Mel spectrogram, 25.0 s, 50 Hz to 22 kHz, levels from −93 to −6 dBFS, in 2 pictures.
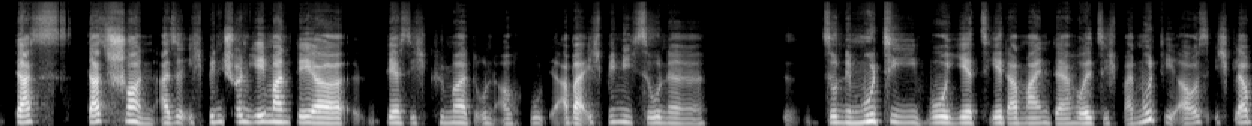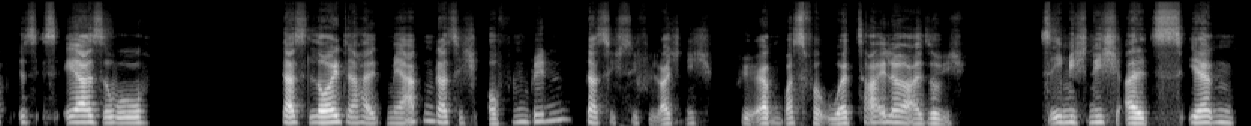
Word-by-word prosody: Das 195 - +5 0.2
das - - +7
schon. 195 -10 +5
Also, 170 +1 -1
ich 180 0 -12
bin 195 +2 -5
schon 200 0 0
jemand, 195 0 +6
der 170 -3 +7 0.4
der 175 0 +3
sich 170 -1 -15
kümmert 175 -1 -2
und 160 -3 -15
auch 150 +1 -15
gut, 165 0 -14
aber 165 0 +2
ich 180 +1 -13
bin 195 +1 -8
nicht 190 -4 -7
so 170 +1 -2
'ne 155 -2 -9 1.2
so 185 - +1
'ne 180 -1 -3
Mutti, 185 -3 +1
wo 180 +1 +4
jetzt 175 +1 +1
jeder 165 -2 +1
meint, 165 +1 -4
der 155 0 -4
heult 165 +1 +2
sich 155 +1 -16
bei 140 +2 -10
Mutti 220 - -3
aus. 165 +4 -6
Ich 180 +2 -14
glaube, 185 0 -1
es 190 0 -15
ist - - -13
eher 190 +1 +3
so 175 -1 -4 1.4
Das 175 0 +1
Leute 180 0 +3
halt 160 -2 -8
merken, 165 +8 -7
dass 180 -2 -4
ich 165 - -20
offen 170 +7 -12
bin, 235 +7 -12
dass 180 -3 -4
ich 165 - -23
sie 165 - -20
vielleicht 150 -1 -9
nicht 160 0 -23 0.2
für 155 - -14
irgendwas 160 +1 -3
verurteile. 165 +3 -4
Also, 150 +1 -5
ich - - -20 0.7
sehe 170 +6 -6
mich 185 -1 -7
nicht 190 +1 -8
als 160 0 0
irgendwas 180 -1 -1
175 Hz, 150 wpm, -23 LUFS, 160-190 Hz, 1.4 s, das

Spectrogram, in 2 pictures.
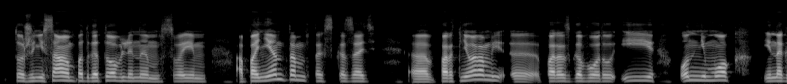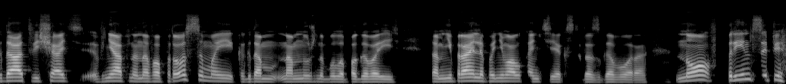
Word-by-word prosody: тоже 160 -1 -2
не 160 - -2
самым 185 +1 +4
подготовленным 160 -2 -1
своим 145 0 -3 0.3
оппонентом, 195 - +2
так 155 -2 -7
сказать, 150 -1 -3 0.3
а, 125 -1 +1
партнером 190 +9 +2
и 185 - -6
э, 130 0 -4
по 150 - +4
разговору. 150 0 -1
И 180 -1 -4 0.2
он 195 +2 -1
не 190 - -2
мог 190 0 -2
иногда 160 +2 +6
отвечать, 160 -1 +1
э, - - -10
внятно 155 +2 +3
на 140 0 0
вопросы 160 +9 -1
мои, 150 -6 -2
когда, 130 +2 -1
м, 130 -1 -6
нам 130 0 0
нужно 135 -1 -7
было 125 0 -3
поговорить. 125 -1 -1 0.3
Там 135 -1 0
неправильно 160 +2 +6
понимал 145 0 0
контекст 130 -4 -6
разговора. 115 -2 -5 0.3
Но 190 +7 +4
в - - -20
принципе 205 -2 -1
150 Hz, 150 wpm, -25 LUFS, 135-170 Hz, 0.3 s, иногда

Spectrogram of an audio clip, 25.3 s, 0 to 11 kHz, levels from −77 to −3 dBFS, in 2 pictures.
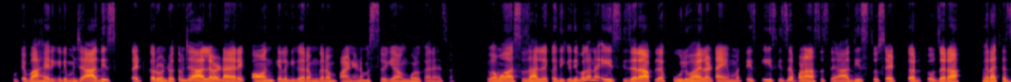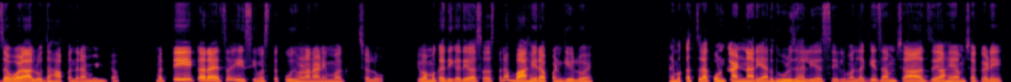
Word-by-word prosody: कुठे 170 0 -6
बाहेर 155 +1 +2
गेली 160 +1 -5
म्हणजे, 165 +5 -4
आधीच 185 +1 +4
सेट 170 0 -5
करून 180 0 +2
ठेवतो 175 +3 -3
म्हणजे 215 +1 0
आल्यावर 180 0 +6
डायरेक्ट 180 +1 +3
ऑन 180 +5 +3
केलं, 180 -1 -1
की 175 - -5
गरम-गरम 165 0 -2
पाणी 145 +1 -2
आणि 185 +2 -5
मस्त 165 0 -8
अंघोळ 150 -5 -3
करायचा 115 -2 -10 0.4
किंवा 170 +1 -1
मग 185 +1 +1
असं 170 +1 -5
झालेलं 160 -1 +2
कधी-कधी 170 +2 -2
बघा 225 +6 0
ना 245 - -1
एसी 175 -2 -2
जरा 165 -1 +6
आपल्या 160 +1 +1
कूल 170 -2 -2
व्हायला 150 -2 +3
टाईम 135 -2 0
मग 175 - -7
ते 180 - -5 0.2
एसीच 200 +4 -6
पण 200 - +2
असंच 155 -6 +1
आहे. 125 - -5
आधीच 140 +10 -2
तो 185 - -4
सेट 175 -1 0 0.2
करतो, 175 0 -1
जरा 155 -2 +5 0.3
घराच्या 150 +1 +1
जवळ 150 +2 +3
आलो 150 -3 +5
10-15 140 -1 -4
मिनिटं. 135 +4 -8 0.5
मग 200 - -2
ते 210 0 +8
करायचं 195 0 +5
एसी 180 -6 -3
मस्त 170 -1 -6
कूल 160 0 -3
होणार 155 -1 -1
आणि 150 0 0
मग 155 0 -5 0.3
चलो - - -7 0.4
किंवा 155 -1 -1
मग 165 +2 -2
कधी-कधी 165 0 0
असं 160 +1 0
असतं 165 - -10
ना 265 - +1
बाहेर 150 +1 +5
आपण 150 0 -1
गेलोय. 135 -2 -2 1.0
आणि 150 - -4
मग 165 - -2
कचरा 165 +1 +1
कोण 170 0 +1
काढणार 150 -1 +4
यार 145 0 0
धूळ 155 +1 -1
झाली 145 -2 -2
असेल 130 -1 -6
मग 150 +4 -6
लगेच 185 +3 -4
आमच्या 175 -1 +2
जे 170 0 0
आहे 160 +1 +2
आमच्याकडे 150 -2 -3
160 Hz, 195 wpm, -23 LUFS, 150-175 Hz, 1.0 s, ते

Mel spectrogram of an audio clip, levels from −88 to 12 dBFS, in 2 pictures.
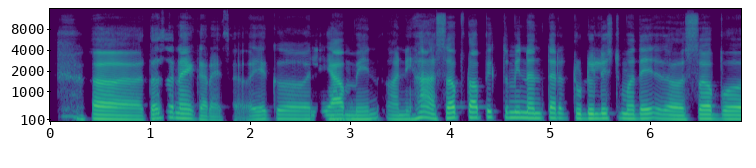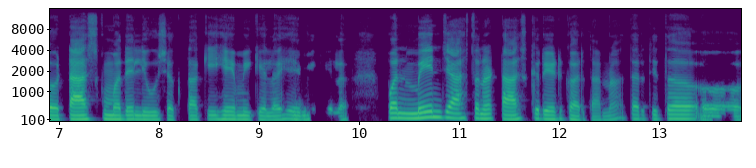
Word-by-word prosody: अ, 130 - +2
तसं 155 +5 -1
नाही 150 -2 +3
करायचं 105 -6 -8
एक 125 +3 -4
अ, 130 -1 -1
लिहा 130 +1 +1
मेन 125 +2 -2 0.2
आणि 125 +1 -2
हां, 165 +3 +1
सब 165 +5 +2
टॉपिक 175 +1 +1
तुम्ही 170 0 +1
नंतर 160 -1 +1
टू-डू-लिस्टमध्ये 150 -1 +1 0.2
अ, 125 -2 +3
सब 135 +1 +1 0.4
टास्कमध्ये 125 0 +3
लिहू 120 -1 0
शकता, 115 +1 -5
की 125 -1 -4
हे 125 0 +2
मी 120 0 -1
केलं, 110 -1 -3
हे 120 +1 -2
मी 115 - -5 0.2
केलं. 445 - -9 0.4
पण 160 -1 +4
मेन 185 +4 +4
जे 180 - 0
असतं 155 -1 0
ना, 145 - +3
टास्क 130 +3 +1
रीड 130 -1 0
करतांना, 110 +2 -6
तर 130 -1 -3
तिथं 125 -5 -1
130 Hz, 160 wpm, -24 LUFS, 120-150 Hz, 0.4 s, पण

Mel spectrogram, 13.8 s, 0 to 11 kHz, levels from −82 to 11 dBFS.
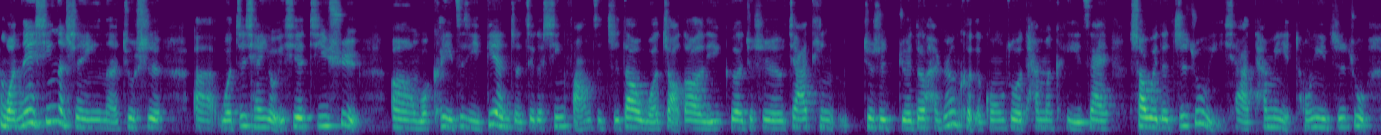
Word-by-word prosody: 我 205 - +9
内 295 +9 +5
心 340 +4 +1
的 310 - +3
声 225 -4 0
音 195 -1 0
呢， 165 -2 -5
就 205 +4 -1
是， 205 -1 +1 0.2
呃， 185 -2 -6
我 190 0 +2
之 240 +6 -2
前 220 -3 0
有 205 - +3
一 375 - 0
些 225 - +6
积 235 +3 -1
蓄， 365 +10 -1 0.3
呃， 205 -3 +1
我 180 - +3
可 200 +5 -2
以 200 - +3
自 230 - -4
己 185 -4 -3
垫 230 +4 +3
着 180 -3 -4
这 195 +4 -2
个 195 - -1
新 225 +4 -3
房 190 -5 -5
子， 185 - -8
直 185 +1 -3
到 215 +1 +5
我 175 -3 +1
找 170 - -1
到 195 -1 0
了 175 -2 +1
一 180 +1 0
个 190 +1 +2
就 185 - -6
是 185 -2 0
家 205 0 0
庭 205 -1 -7 0.3
就 435 - +1
是 400 -1 +2
觉 185 -1 +3
得 210 +1 +3
很 195 - -6
认 275 +4 -1
可 265 - -1
的 - - -6
工 190 +2 -4
作， 190 -1 +3
他 200 +1 -8
们 195 0 -4
可 365 - -9
以 330 - +1
再 190 - -1 0.2
稍 230 - +6
微 220 -1 +8
地 200 -1 +3
资助 245 +9 -2
一 - - -8
下。 165 - -5
他 165 - -8
们 215 -1 -1
也 - - -4
同 195 +3 -5
意 210 -1 +2
资助， 215 +1 -2
205 Hz, 315 characters per minute, -24 LUFS, 190-230 Hz, 0.3 s, 我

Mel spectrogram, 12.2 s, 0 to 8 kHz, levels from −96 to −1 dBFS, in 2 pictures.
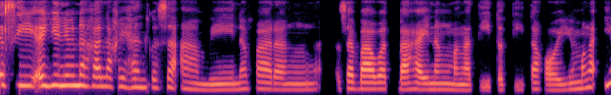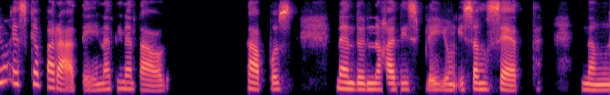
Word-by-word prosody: Kasi 315 -2 +4
ayun 310 +1 +6
'yung 315 - +6
nakalakihan 280 -4 0
ko 250 - -7
sa 260 +3 +2
amin 180 -2 -4
na 210 - -8
parang 185 -3 -3 0.2
sa 215 0 0
bawat 205 0 +3
bahay 190 0 +2
ng 190 0 -2
mga 175 -1 -1
tito, 85 0 -8
tita 90 - -7
ko 170 - -2
'yung 190 +4 -5
mga 260 +3 0
'yung 420 +5 -1
escaparate 335 - 0
na 200 +1 -3
tinatawag, 175 -7 -3 0.8
tapos 195 0 +4 0.4
nando'n 195 -2 +1
naka-display 190 - -1
'yung 180 - -4
isang 195 +1 +4
set 175 -5 +4 0.6
ng 170 -1 0
195 Hz, 145 wpm, -25 LUFS, 180-250 Hz, 0.8 s, ayun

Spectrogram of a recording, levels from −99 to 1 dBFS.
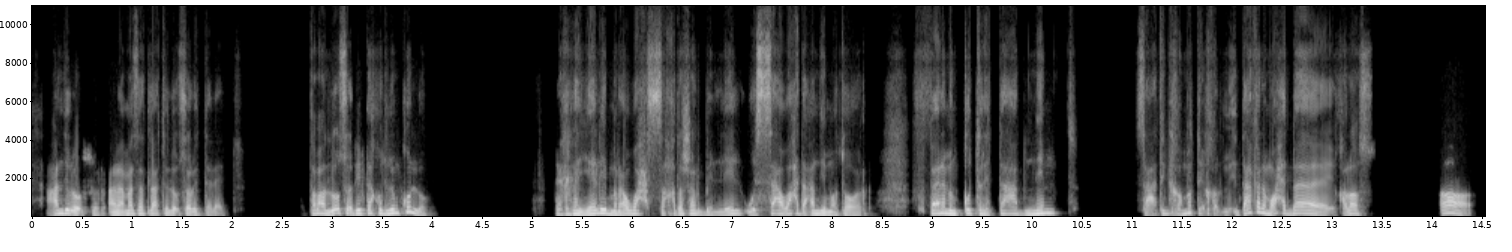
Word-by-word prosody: عندي 175 +2 +3
الأقصر، 120 -7 -1
أنا 140 +1 +4
مثلًا 155 +2 +1
طلعت 150 -1 -3
الأقصر 150 0 0
التلات، 130 -1 -8 0.7
طبعًا - - +2
الأقصر 180 +3 +3
دي 170 +2 +4
بتاخد 180 -1 0
اليوم 185 +4 +4
كلّه. 185 - -1 1.3
تخيلّي 155 +5 +3
مروّح 155 +3 +2
الساعة 140 - -4
23:00 140 -1 -1
والساعة 120 +5 0
01:00 150 - -1
عندي 145 0 +3
مطار، 120 - -2 0.4
فأنا 175 +2 +1
من 160 -3 +5
كُتر 170 0 -1
التَعب 140 +1 -4
نمت 185 +5 +1 0.6
ساعتين، 160 -1 -5
غمضت 190 +4 -4
غلم 125 +1 -9
أنتِ 130 0 -9
عارفة 250 - +1
لمّا 165 -7 +2
واحد 145 - -1
بقى 165 -9 +1
ي - - -13
خلاص، 160 -2 -3 0.6
آه - - +2
155 Hz, 155 wpm, -21 LUFS, 140-170 Hz, 1.3 s, من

